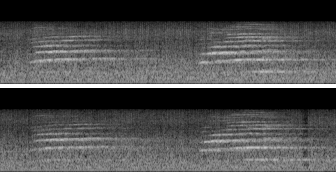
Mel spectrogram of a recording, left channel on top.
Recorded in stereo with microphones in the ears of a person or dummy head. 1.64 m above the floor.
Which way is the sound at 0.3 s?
40° left (ahead or behind).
